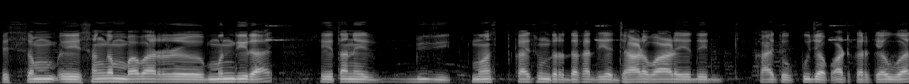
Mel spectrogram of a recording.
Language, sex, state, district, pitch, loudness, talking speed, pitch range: Halbi, male, Chhattisgarh, Bastar, 120 Hz, -25 LUFS, 160 wpm, 115-125 Hz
